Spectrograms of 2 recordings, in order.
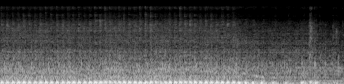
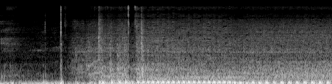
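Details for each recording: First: Honda Click 125 V3 scooter, 2,781 on the odometer, cold start, hard-starting and stalling in traffic: engine chugs evenly, then beats slow, stumble and it dies within seconds; idle speed set too low. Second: Honda Click 125 V3 scooter push-started after repair that fixed hard starting, stalling in traffic and knocking; catches at once and settles into an even steady putter without stalling. Idle RPM not yet verified against a Honda Click 150.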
